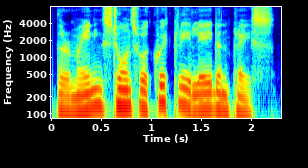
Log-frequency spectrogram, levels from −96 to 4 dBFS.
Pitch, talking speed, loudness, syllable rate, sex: 115 Hz, 210 wpm, -16 LUFS, 6.6 syllables/s, male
